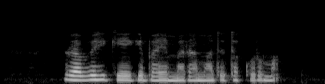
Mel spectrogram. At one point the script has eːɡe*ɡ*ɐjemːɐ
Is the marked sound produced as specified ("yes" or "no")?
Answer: no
